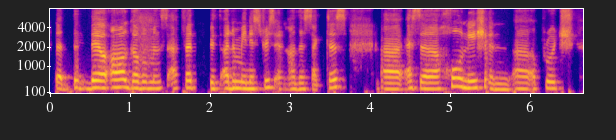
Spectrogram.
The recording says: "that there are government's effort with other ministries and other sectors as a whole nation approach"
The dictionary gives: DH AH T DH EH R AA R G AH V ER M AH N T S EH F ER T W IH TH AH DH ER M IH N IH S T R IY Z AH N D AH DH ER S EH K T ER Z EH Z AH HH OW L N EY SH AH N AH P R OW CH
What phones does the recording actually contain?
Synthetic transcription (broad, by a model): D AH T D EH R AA L G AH V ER M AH N T S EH F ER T W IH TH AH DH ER M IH N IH S T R IY S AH N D AH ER S EH K T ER S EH S AH HH OW L N EY SH AH N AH P R OW CH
